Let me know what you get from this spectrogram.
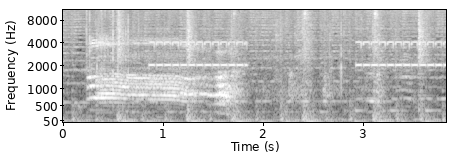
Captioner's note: crunching sound of back; fast paced action music continues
